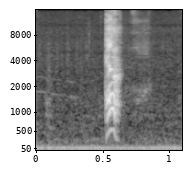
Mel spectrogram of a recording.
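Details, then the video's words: Tiny dog sneezing: one short explosive burst of noise lasting a fraction of a second, otherwise quiet with a low background hum. "Tiny dog talks and sneezes cartoon style"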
